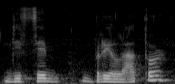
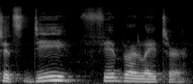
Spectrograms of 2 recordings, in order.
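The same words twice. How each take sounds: First: Slow Defibrillator in a Russian accent, rolled R; Russian pronunciation. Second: Slow English defibrillator, stress on ay; English pronunciation. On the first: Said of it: "In Russian, I'm gonna try defibrillator". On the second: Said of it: "So in English". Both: Shown as a demonstration.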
